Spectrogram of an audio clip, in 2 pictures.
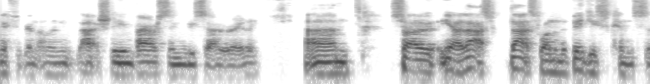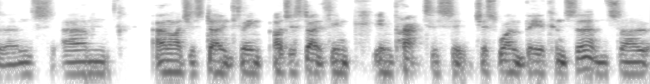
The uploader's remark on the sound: This latest episode of the Newsagent podcast is a recording of our webinar.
